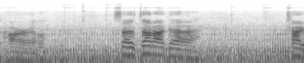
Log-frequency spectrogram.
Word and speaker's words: Jaro: I say Jaro because it starts with a J, but they pronounce it Jaro.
